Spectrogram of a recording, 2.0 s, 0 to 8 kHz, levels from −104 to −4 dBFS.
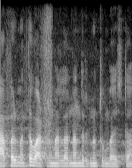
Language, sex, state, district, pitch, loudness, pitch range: Kannada, male, Karnataka, Shimoga, 125 Hz, -18 LUFS, 120-125 Hz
